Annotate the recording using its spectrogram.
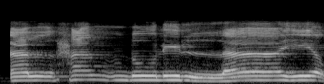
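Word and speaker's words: الحمد لله: আর রটা যেন একটু মোটা হয় আরো একবার আলহামদুলিল্লাহি রাব্বিল আলামিন আলহামদুলিল্লাহি ভাই হামজার ক্ষেত্রে সেটা হলো উচ্চারণ আপনার একটু শক্ত হবে সরার চাইতে আর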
